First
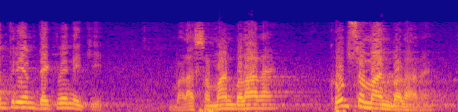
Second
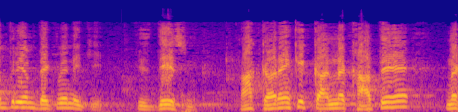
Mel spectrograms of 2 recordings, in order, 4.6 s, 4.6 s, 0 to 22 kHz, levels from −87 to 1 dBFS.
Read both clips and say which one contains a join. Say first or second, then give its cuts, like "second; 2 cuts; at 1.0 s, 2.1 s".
second; 1 cut; at 1.2 s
